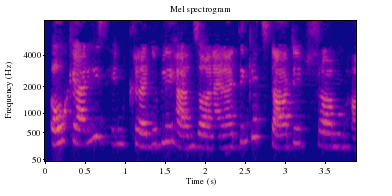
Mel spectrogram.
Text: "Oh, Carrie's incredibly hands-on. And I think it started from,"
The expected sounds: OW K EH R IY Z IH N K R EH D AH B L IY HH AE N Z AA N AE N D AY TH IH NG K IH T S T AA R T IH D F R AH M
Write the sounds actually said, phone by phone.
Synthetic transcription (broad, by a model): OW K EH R IY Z IH N K R EH D AH B L IY HH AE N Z AA N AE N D AY T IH NG K IH T S T AA R T IH D F R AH M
